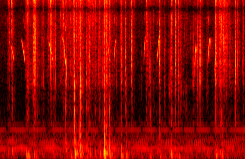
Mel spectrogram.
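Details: Young chicks make quick, high, descending peeps, a few per second, amid loud knocking and pecking taps close by.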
